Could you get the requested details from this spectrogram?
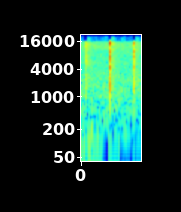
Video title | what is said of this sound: B57 Smartwatch unboxing and review ( blood pressure watch ) | the display here is not glass but it actually is plastic as you can hear if you tap it it really sounds like plastic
